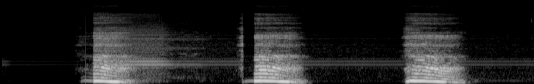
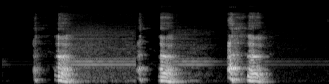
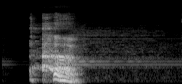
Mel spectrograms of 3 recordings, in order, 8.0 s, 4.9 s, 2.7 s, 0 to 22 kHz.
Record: {
  "exhalation_length": "8.0 s",
  "exhalation_amplitude": 27706,
  "exhalation_signal_mean_std_ratio": 0.46,
  "three_cough_length": "4.9 s",
  "three_cough_amplitude": 27925,
  "three_cough_signal_mean_std_ratio": 0.41,
  "cough_length": "2.7 s",
  "cough_amplitude": 27995,
  "cough_signal_mean_std_ratio": 0.39,
  "survey_phase": "alpha (2021-03-01 to 2021-08-12)",
  "age": "65+",
  "gender": "Male",
  "wearing_mask": "No",
  "symptom_none": true,
  "smoker_status": "Ex-smoker",
  "respiratory_condition_asthma": false,
  "respiratory_condition_other": false,
  "recruitment_source": "REACT",
  "submission_delay": "1 day",
  "covid_test_result": "Negative",
  "covid_test_method": "RT-qPCR"
}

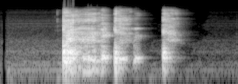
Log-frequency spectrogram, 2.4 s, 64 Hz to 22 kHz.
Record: {
  "cough_length": "2.4 s",
  "cough_amplitude": 32711,
  "cough_signal_mean_std_ratio": 0.4,
  "survey_phase": "beta (2021-08-13 to 2022-03-07)",
  "age": "18-44",
  "gender": "Female",
  "wearing_mask": "No",
  "symptom_cough_any": true,
  "symptom_new_continuous_cough": true,
  "symptom_runny_or_blocked_nose": true,
  "symptom_shortness_of_breath": true,
  "symptom_sore_throat": true,
  "symptom_fatigue": true,
  "symptom_headache": true,
  "symptom_onset": "3 days",
  "smoker_status": "Never smoked",
  "respiratory_condition_asthma": true,
  "respiratory_condition_other": false,
  "recruitment_source": "Test and Trace",
  "submission_delay": "1 day",
  "covid_test_result": "Negative",
  "covid_test_method": "RT-qPCR"
}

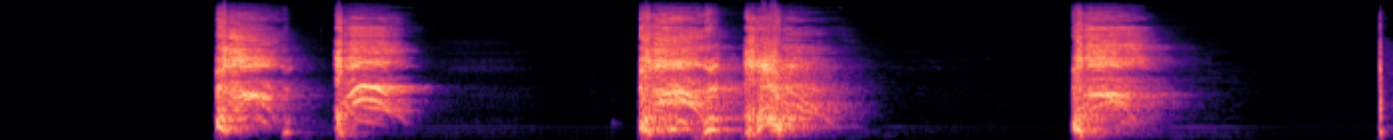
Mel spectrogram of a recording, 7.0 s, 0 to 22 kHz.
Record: {
  "cough_length": "7.0 s",
  "cough_amplitude": 32768,
  "cough_signal_mean_std_ratio": 0.42,
  "survey_phase": "alpha (2021-03-01 to 2021-08-12)",
  "age": "45-64",
  "gender": "Male",
  "wearing_mask": "No",
  "symptom_cough_any": true,
  "symptom_headache": true,
  "symptom_onset": "12 days",
  "smoker_status": "Ex-smoker",
  "respiratory_condition_asthma": false,
  "respiratory_condition_other": false,
  "recruitment_source": "REACT",
  "submission_delay": "3 days",
  "covid_test_result": "Negative",
  "covid_test_method": "RT-qPCR"
}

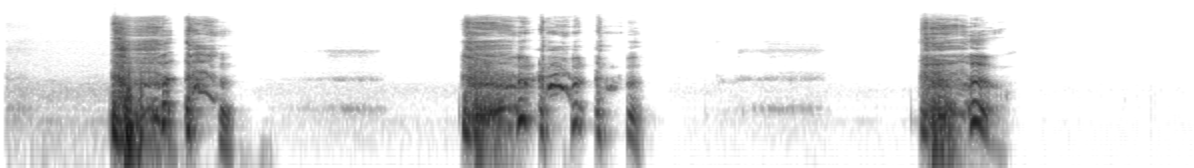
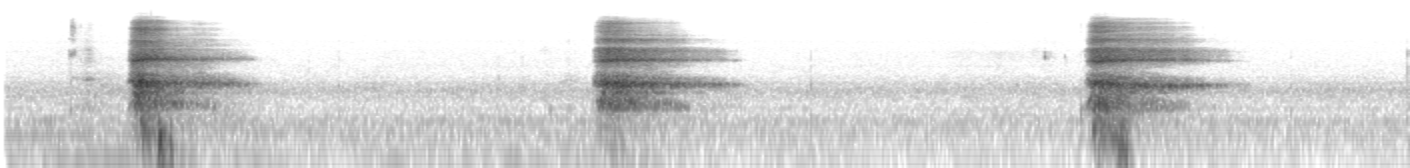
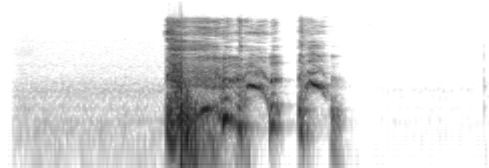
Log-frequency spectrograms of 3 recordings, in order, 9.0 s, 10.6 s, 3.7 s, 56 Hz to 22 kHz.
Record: {
  "three_cough_length": "9.0 s",
  "three_cough_amplitude": 32768,
  "three_cough_signal_mean_std_ratio": 0.36,
  "exhalation_length": "10.6 s",
  "exhalation_amplitude": 15836,
  "exhalation_signal_mean_std_ratio": 0.34,
  "cough_length": "3.7 s",
  "cough_amplitude": 32768,
  "cough_signal_mean_std_ratio": 0.39,
  "survey_phase": "beta (2021-08-13 to 2022-03-07)",
  "age": "45-64",
  "gender": "Male",
  "wearing_mask": "No",
  "symptom_cough_any": true,
  "symptom_runny_or_blocked_nose": true,
  "symptom_sore_throat": true,
  "symptom_fatigue": true,
  "symptom_change_to_sense_of_smell_or_taste": true,
  "symptom_loss_of_taste": true,
  "symptom_onset": "2 days",
  "smoker_status": "Ex-smoker",
  "respiratory_condition_asthma": false,
  "respiratory_condition_other": false,
  "recruitment_source": "Test and Trace",
  "submission_delay": "1 day",
  "covid_test_result": "Positive",
  "covid_test_method": "LAMP"
}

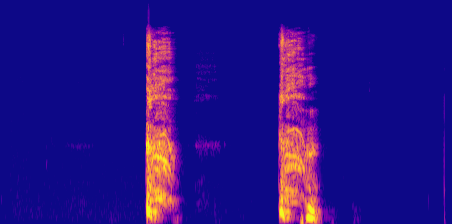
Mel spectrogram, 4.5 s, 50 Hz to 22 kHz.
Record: {
  "cough_length": "4.5 s",
  "cough_amplitude": 32767,
  "cough_signal_mean_std_ratio": 0.28,
  "survey_phase": "beta (2021-08-13 to 2022-03-07)",
  "age": "18-44",
  "gender": "Male",
  "wearing_mask": "No",
  "symptom_cough_any": true,
  "symptom_sore_throat": true,
  "symptom_headache": true,
  "symptom_onset": "2 days",
  "smoker_status": "Ex-smoker",
  "respiratory_condition_asthma": false,
  "respiratory_condition_other": false,
  "recruitment_source": "Test and Trace",
  "submission_delay": "0 days",
  "covid_test_result": "Positive",
  "covid_test_method": "RT-qPCR",
  "covid_ct_value": 21.9,
  "covid_ct_gene": "N gene"
}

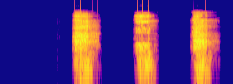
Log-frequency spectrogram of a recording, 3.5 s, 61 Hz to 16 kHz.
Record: {
  "exhalation_length": "3.5 s",
  "exhalation_amplitude": 30320,
  "exhalation_signal_mean_std_ratio": 0.36,
  "survey_phase": "beta (2021-08-13 to 2022-03-07)",
  "age": "18-44",
  "gender": "Female",
  "wearing_mask": "Yes",
  "symptom_none": true,
  "smoker_status": "Current smoker (e-cigarettes or vapes only)",
  "respiratory_condition_asthma": false,
  "respiratory_condition_other": false,
  "recruitment_source": "REACT",
  "submission_delay": "2 days",
  "covid_test_result": "Negative",
  "covid_test_method": "RT-qPCR"
}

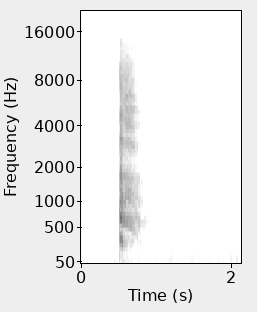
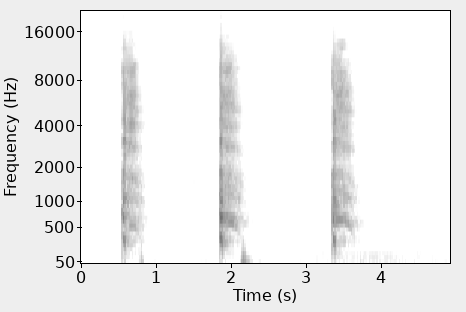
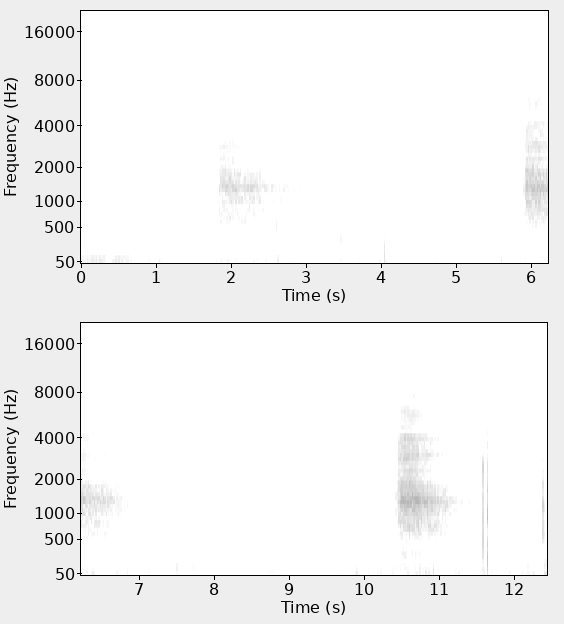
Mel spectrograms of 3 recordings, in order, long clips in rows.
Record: {
  "cough_length": "2.1 s",
  "cough_amplitude": 3034,
  "cough_signal_mean_std_ratio": 0.22,
  "three_cough_length": "4.9 s",
  "three_cough_amplitude": 3922,
  "three_cough_signal_mean_std_ratio": 0.28,
  "exhalation_length": "12.4 s",
  "exhalation_amplitude": 572,
  "exhalation_signal_mean_std_ratio": 0.37,
  "survey_phase": "alpha (2021-03-01 to 2021-08-12)",
  "age": "45-64",
  "gender": "Female",
  "wearing_mask": "No",
  "symptom_none": true,
  "smoker_status": "Ex-smoker",
  "respiratory_condition_asthma": false,
  "respiratory_condition_other": false,
  "recruitment_source": "REACT",
  "submission_delay": "2 days",
  "covid_test_result": "Negative",
  "covid_test_method": "RT-qPCR"
}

